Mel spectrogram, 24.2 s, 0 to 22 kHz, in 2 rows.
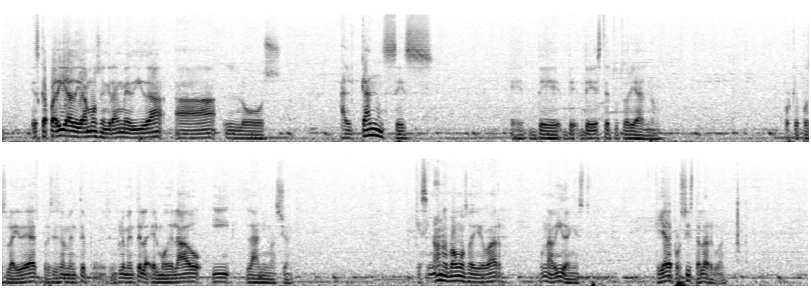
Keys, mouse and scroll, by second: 1.4-5.3 drag, 5.4-6.9 middle drag, 10.2 right click, 11.2-13.2 drag, 13.2 scroll up 1, 13.3-18.5 middle drag, 19.0-23.2 middle drag, 23.2 Tab, 23.5-24.2 middle drag.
